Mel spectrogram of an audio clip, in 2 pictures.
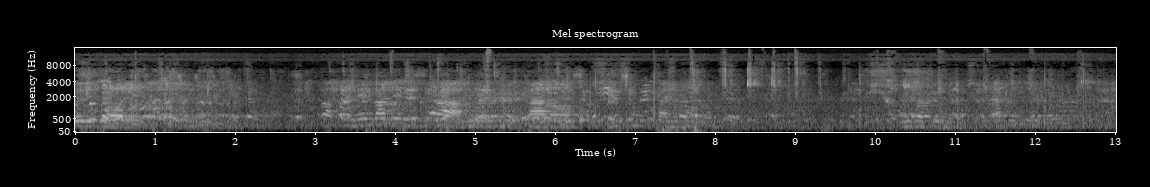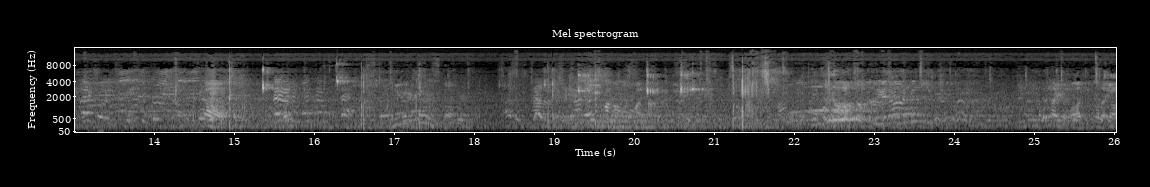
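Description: Tennis balls are struck with rackets, with sharp pops.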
